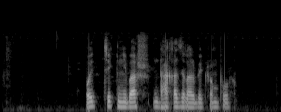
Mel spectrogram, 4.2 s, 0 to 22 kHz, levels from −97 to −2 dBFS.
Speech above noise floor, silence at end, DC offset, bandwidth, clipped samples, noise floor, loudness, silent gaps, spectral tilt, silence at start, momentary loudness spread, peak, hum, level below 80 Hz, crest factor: 44 dB; 0.7 s; under 0.1%; 7.6 kHz; under 0.1%; -86 dBFS; -43 LUFS; none; -5.5 dB/octave; 1.3 s; 11 LU; -22 dBFS; none; -72 dBFS; 22 dB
